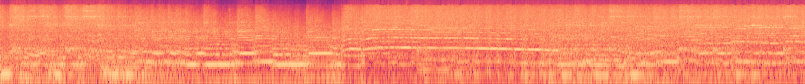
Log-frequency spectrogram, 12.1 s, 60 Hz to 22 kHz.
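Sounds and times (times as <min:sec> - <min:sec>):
live band with plucked strings: 0:00.0 - 0:12.0.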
